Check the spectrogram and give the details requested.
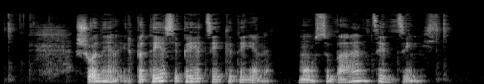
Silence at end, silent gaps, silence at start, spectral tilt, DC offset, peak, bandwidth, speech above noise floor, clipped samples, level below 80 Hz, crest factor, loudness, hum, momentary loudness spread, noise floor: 0.35 s; none; 0.1 s; -4 dB/octave; under 0.1%; 0 dBFS; 11.5 kHz; 20 dB; under 0.1%; -54 dBFS; 20 dB; -20 LUFS; none; 19 LU; -39 dBFS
